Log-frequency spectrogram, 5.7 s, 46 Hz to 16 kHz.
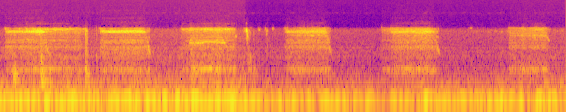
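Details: Pre-dawn food delivery by an owl on April 12, 2013, around 4 AM: about six drawn-out, noisy screeching hisses, each nearly half a second long, separated by short pauses, over a deep background hum.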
